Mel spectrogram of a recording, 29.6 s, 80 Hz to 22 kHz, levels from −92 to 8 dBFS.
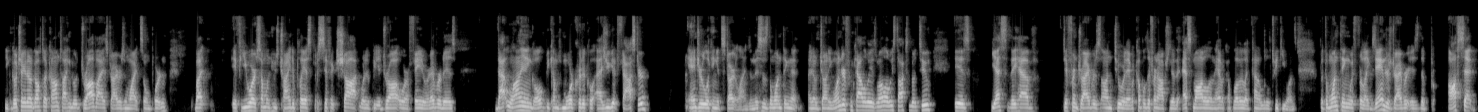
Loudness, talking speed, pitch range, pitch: -20 LUFS, 245 wpm, 115-135 Hz, 125 Hz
